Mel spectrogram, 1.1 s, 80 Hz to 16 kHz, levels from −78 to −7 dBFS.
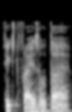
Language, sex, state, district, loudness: Hindi, male, Bihar, Jahanabad, -14 LUFS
